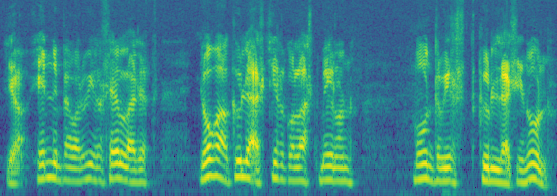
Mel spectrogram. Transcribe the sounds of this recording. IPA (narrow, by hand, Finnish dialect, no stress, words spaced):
jɑ enːemb̥æː olʲ ʋiel selːɑil jot jokɑ kylæs kirkol ɑst meil on montɑ ʋirst kylːæː siːn on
